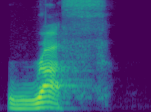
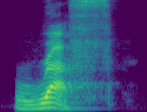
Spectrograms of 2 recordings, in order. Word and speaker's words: rough: Agora vamos, por exemplo, palavra, uma coisa que é pronuncia com som de F, né? Então, por exemplo, rough, rough.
